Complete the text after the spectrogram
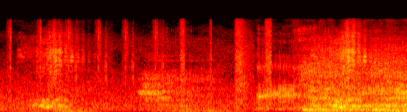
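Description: Footsteps run over soft ground.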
